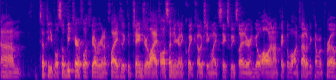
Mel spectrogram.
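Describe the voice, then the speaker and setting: A man speaks very fast on a very clean recording with a silent background. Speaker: basketball coach turned pro pickleball player. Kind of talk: podcast interview.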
